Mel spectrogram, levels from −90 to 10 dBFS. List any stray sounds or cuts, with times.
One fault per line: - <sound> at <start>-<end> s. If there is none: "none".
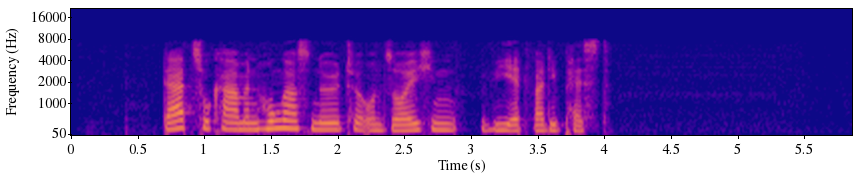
none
